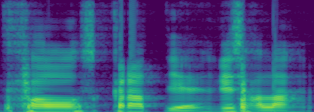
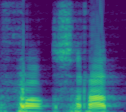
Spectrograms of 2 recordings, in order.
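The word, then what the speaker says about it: Volks: zaman kolonial Belanda nah ini bukan false beberapa orang termasuk saya pernah keliru membacanya jadi Fals Karena lidahnya yang betul adalah Fox dewan rakyat itu berasal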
